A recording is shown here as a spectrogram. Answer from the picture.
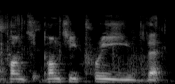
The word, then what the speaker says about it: Pontypridd: Now, I want to make sure I pronounce this correctly. You were born and raised in Pontypridd, is that right? Just outside of Cardiff in Wales? – Yeah, Pontypridd.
